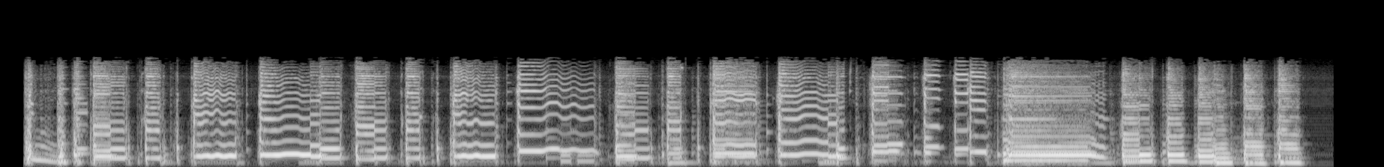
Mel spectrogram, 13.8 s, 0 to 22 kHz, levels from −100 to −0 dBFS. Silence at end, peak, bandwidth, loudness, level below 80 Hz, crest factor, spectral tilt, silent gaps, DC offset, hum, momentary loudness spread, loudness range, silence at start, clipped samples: 0.8 s; -2 dBFS; 5.4 kHz; -16 LUFS; -54 dBFS; 14 dB; -8 dB/octave; none; under 0.1%; none; 7 LU; 3 LU; 0.25 s; under 0.1%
